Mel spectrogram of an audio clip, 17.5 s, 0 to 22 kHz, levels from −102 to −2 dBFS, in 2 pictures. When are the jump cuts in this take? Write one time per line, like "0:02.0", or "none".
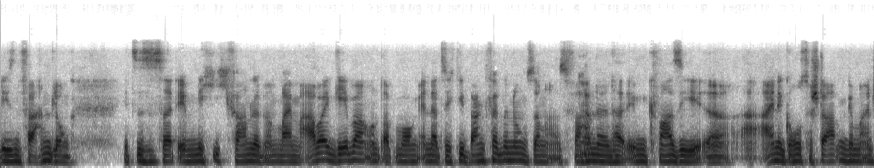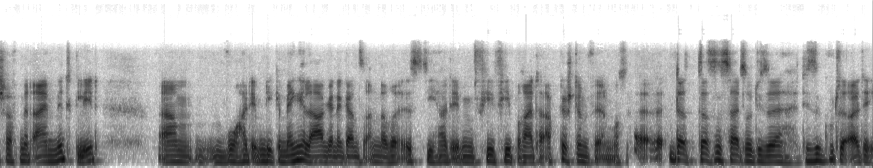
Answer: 0:15.0
0:16.1

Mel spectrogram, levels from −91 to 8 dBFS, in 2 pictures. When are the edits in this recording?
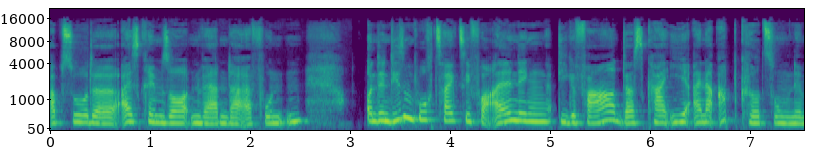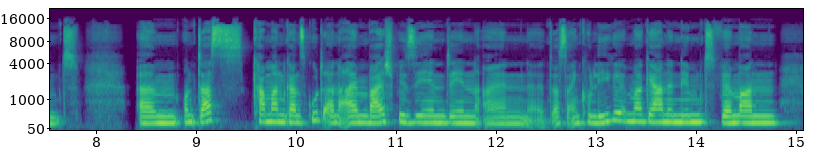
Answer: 0:03.0
0:05.1

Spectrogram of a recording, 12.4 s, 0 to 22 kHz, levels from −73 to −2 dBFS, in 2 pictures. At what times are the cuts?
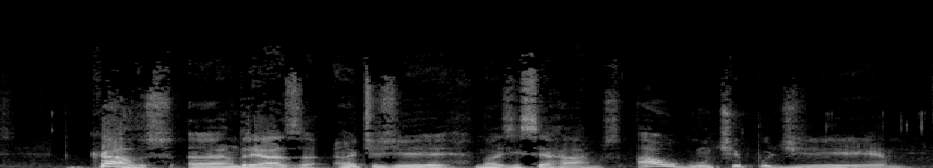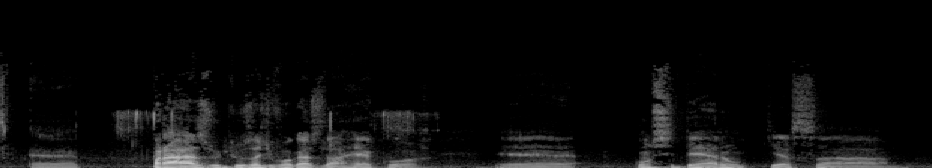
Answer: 0:11.2

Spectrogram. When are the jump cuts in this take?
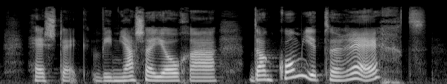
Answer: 0:02.4

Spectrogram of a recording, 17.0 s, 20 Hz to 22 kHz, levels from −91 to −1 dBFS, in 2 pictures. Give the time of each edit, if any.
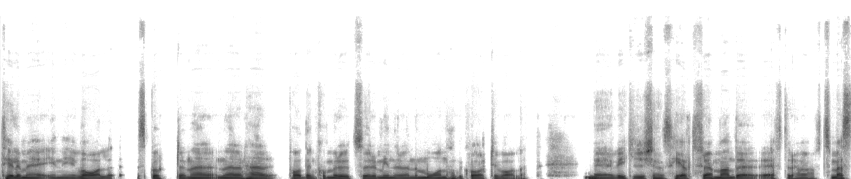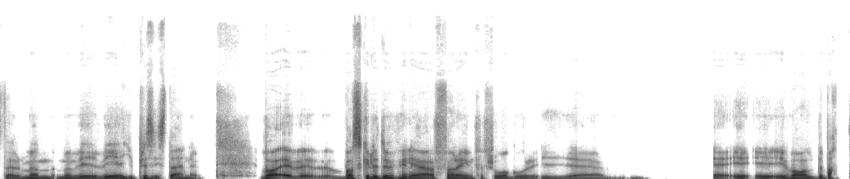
none

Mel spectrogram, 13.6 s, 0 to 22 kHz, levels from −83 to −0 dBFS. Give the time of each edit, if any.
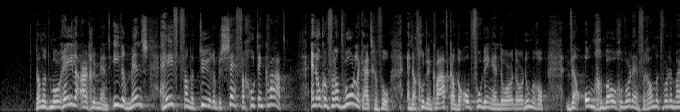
0:10.5

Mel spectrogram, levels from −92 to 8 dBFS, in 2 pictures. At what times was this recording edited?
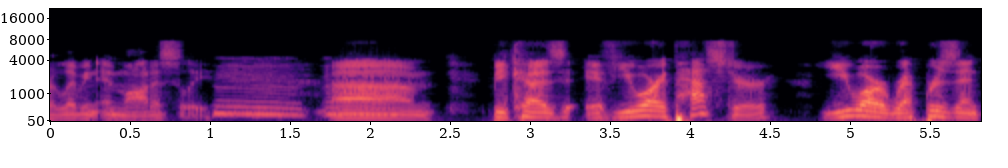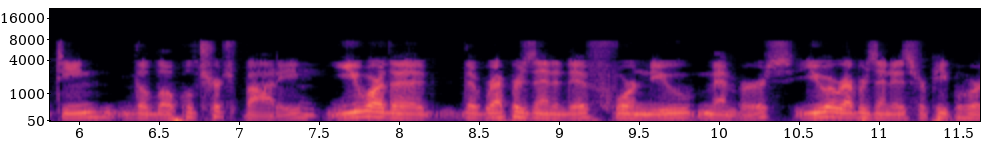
none

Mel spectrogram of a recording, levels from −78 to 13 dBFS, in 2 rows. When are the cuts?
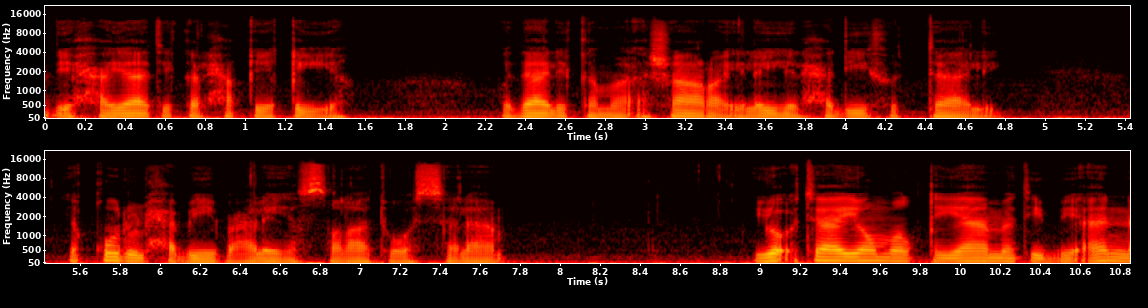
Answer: none

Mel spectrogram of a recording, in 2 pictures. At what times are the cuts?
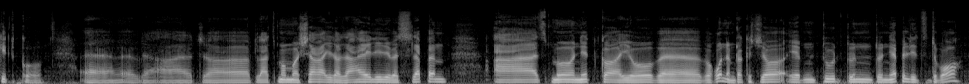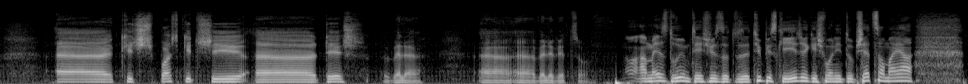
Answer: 0:01.4

